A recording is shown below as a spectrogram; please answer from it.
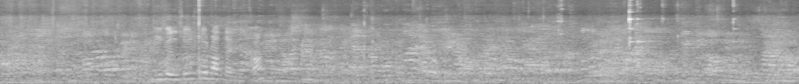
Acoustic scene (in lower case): restaurant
